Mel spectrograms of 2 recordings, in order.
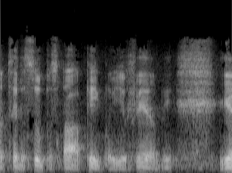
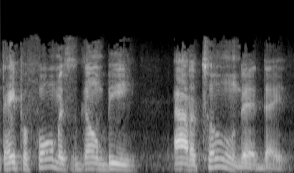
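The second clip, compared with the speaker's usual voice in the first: ordinary delivery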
